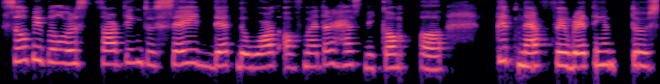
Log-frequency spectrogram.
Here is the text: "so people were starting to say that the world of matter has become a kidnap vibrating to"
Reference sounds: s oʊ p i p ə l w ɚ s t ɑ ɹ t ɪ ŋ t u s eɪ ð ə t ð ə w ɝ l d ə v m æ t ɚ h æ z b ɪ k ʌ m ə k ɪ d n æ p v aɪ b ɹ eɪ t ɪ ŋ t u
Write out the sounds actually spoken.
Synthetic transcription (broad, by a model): s oʊ p i p ə l w ɚ s t ɑ ɹ t ɪ ŋ t u s eɪ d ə t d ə w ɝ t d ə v m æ t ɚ h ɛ s b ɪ k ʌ m ə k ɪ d n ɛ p f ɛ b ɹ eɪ t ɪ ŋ t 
